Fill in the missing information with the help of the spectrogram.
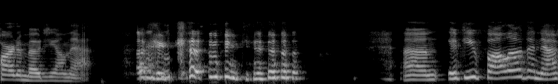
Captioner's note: laughs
